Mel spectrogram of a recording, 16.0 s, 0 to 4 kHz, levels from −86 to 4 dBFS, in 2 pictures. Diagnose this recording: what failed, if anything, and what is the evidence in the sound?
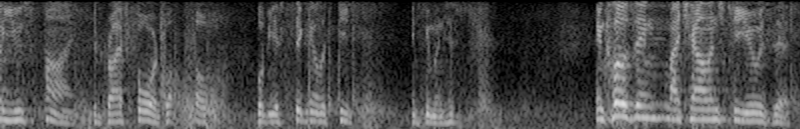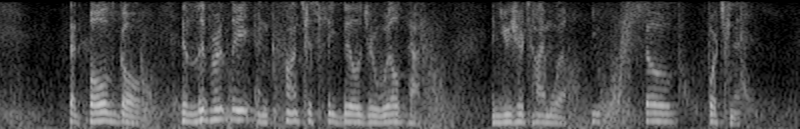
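Call processing, the sender's voice activity detection: sound chopped by the voice detector from 0.34 to 5.96 s, 7.9 to 11.28 s and 13.66 s to the end. The detector likely kept gating transmission on and off, so about 3.6, 1.6 and 1.7 s of sound became comfort noise, leaving choppy passages with a background flickering between real and synthetic.

Same stage: sound dropped by the voice detector at 7.3 to 7.34 s. A quiet stretch was likely judged to be background and not sent, so 40 ms of sound gives way to steady noise before returning when the detector retriggers.

Discontinuous transmission: comfort noise in place of the background from 12.2 to 12.92 s. The sender likely paused transmission, and the receiver generated synthetic noise, so the real background, sitting about 25 dB below the loud parts, becomes a featureless hiss about 3 dB quieter for 0.72 s.

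Detector onset lag: onset clipped by the voice detector at 12.89 to 12.92 s. The detector was likely slow to notice returning sound, so the first 30 ms went unsent and the sound starts abruptly out of the comfort noise, over a call path band-limited to 4 kHz, which fits G.711 at 64 kbps.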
